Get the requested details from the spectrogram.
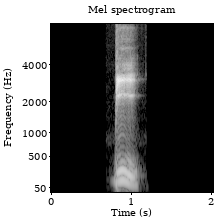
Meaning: clipping of bisexuell
- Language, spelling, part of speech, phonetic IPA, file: German, bi, adjective, [biː], De-bi.ogg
